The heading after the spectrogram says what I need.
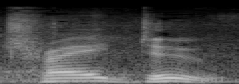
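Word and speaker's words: Très Doux: So Trudeau. Actually, that's pronounced.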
